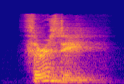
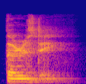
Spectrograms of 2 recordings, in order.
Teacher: the tip of the tongue touches the wall of the teeth while the hump of the tongue touches the upper gum area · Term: light Indian th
